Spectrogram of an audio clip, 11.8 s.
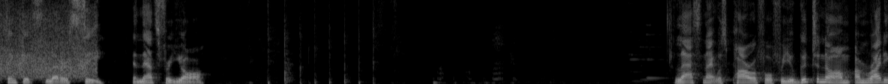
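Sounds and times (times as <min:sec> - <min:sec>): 
speech: 0:00.1 - 0:02.8, 0:09.0 - 0:11.8
clapping sound effect: 0:03.5 - 0:05.2.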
